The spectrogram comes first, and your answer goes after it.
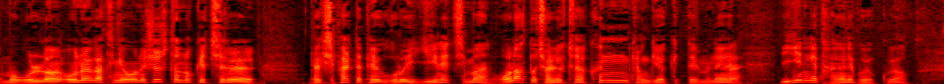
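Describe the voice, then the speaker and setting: A man talks at a very fast pace in a medium-pitched voice with a dark, mellow tone and very wide pitch swings. The background is quiet. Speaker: basketball journalist. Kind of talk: sports talk radio panel. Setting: radio studio.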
